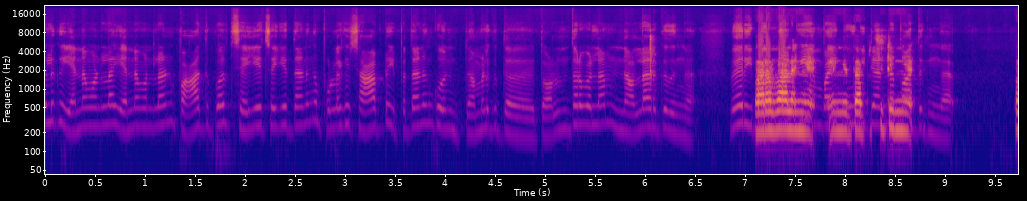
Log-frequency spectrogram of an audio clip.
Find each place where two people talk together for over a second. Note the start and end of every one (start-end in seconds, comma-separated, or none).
7.1-8.7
